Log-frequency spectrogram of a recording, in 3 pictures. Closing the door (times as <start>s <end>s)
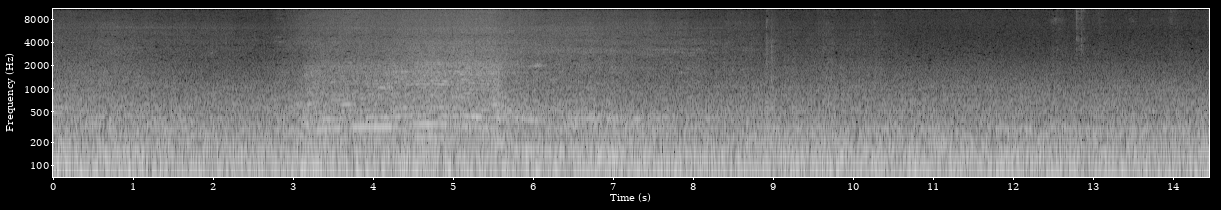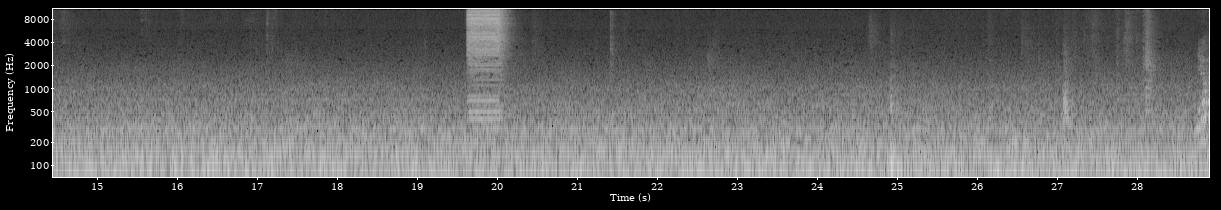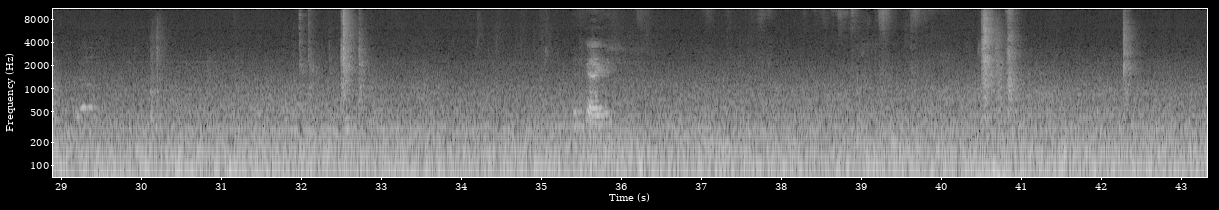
40.4s 41.1s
